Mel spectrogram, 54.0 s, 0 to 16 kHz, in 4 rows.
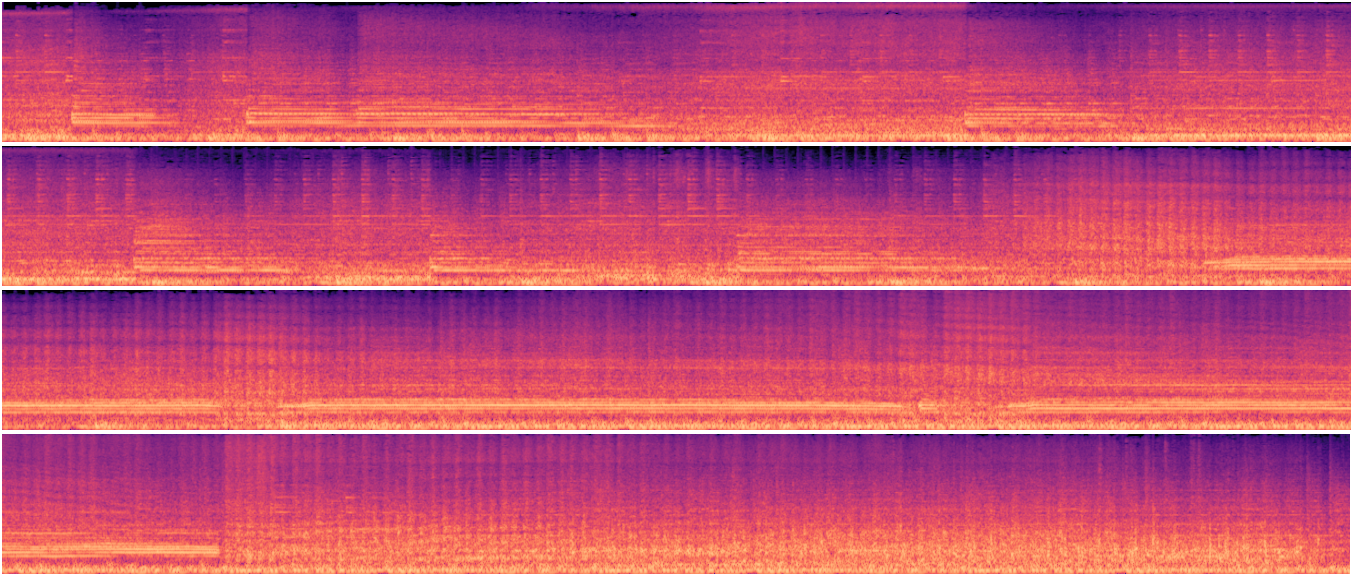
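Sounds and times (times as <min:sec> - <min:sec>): moving train rumble: 0:00.0 - 0:53.9
train horn blasts: 0:00.6 - 0:08.1, 0:09.5 - 0:12.8, 0:14.5 - 0:16.6, 0:17.7 - 0:18.9, 0:20.8 - 0:23.4, 0:25.6 - 0:43.4.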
